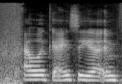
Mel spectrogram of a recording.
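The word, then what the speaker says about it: Alagaësia: I am also looking at this pronunciation guide and we've got Alagazia emphasis on all caps gay in the middle. – Alagazia.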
